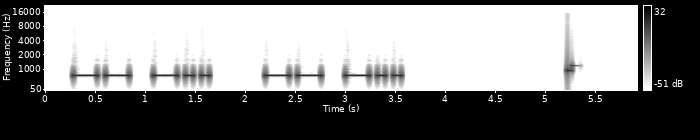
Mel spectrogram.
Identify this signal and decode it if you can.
Morse code, heard as a keyed tone, about 15 wpm, 700 Hz. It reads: MD MD
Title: Practice QSO - Exchange 1 - Beginning - 15wpm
